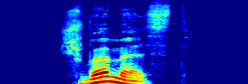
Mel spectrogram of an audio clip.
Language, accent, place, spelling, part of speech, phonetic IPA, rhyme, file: German, Germany, Berlin, schwömmest, verb, [ˈʃvœməst], -œməst, De-schwömmest.ogg
- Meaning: second-person singular subjunctive II of schwimmen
